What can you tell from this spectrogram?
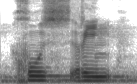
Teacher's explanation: خا سین پیش خس، را دو زیر رین، خسرین، را کو باریک پڑھیں گے، زیر آئے ہے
